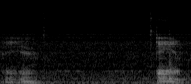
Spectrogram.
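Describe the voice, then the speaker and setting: A man thinking aloud in a casual screen-recorded software tutorial, muttering in short, slangy fragments as he works. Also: slow. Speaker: 3D modeling tutorial host. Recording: clear background noise, keyboard and mouse clicks. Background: typing and mouse clicking.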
